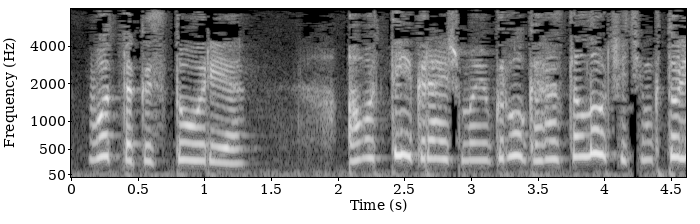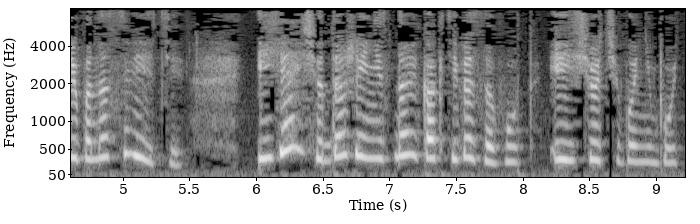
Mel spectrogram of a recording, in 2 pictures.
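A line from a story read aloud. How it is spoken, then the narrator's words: Awed exclamation. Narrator (Russian): воскликнула Поллианна с благоговейным страхом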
